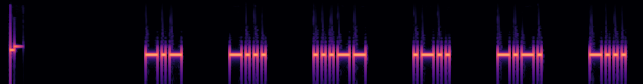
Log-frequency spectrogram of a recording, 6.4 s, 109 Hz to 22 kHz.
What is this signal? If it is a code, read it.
Morse code, heard as a keyed tone, about 32 wpm, spaced as for 14 wpm, 700 Hz. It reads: KB3LCB
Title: USA Call Signs - 6 Characters - 4x Character Spacing - 30wpm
